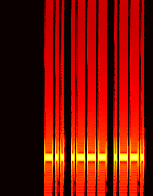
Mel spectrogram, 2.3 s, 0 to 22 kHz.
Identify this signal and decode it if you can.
Morse code, heard as a keyed tone, about 30 wpm, 700 Hz. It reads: DJP
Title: USA Call Sign Postfixes - 3 Letters 30wpm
